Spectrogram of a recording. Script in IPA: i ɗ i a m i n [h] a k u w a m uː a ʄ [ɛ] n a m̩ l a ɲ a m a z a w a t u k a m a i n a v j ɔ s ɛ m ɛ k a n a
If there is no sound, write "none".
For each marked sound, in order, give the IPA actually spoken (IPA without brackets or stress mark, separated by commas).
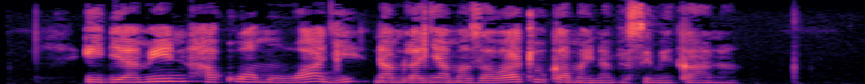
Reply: h, i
